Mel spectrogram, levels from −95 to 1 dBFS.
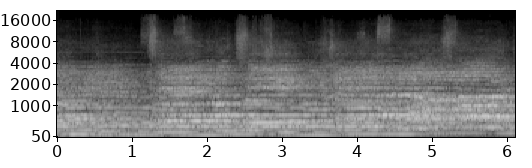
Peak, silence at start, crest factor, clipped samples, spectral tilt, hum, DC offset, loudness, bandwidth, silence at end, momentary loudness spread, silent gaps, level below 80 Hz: -10 dBFS; 0 s; 14 dB; under 0.1%; -5.5 dB/octave; none; under 0.1%; -25 LUFS; 18.5 kHz; 0 s; 7 LU; none; -54 dBFS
